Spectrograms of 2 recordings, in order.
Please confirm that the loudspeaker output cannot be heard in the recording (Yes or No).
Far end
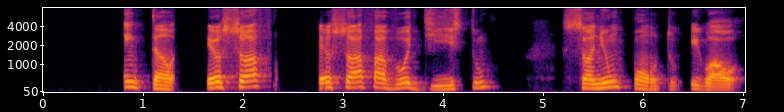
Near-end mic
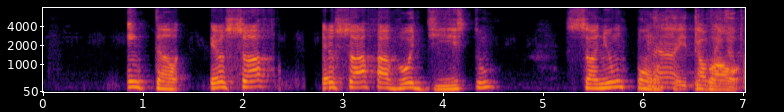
No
